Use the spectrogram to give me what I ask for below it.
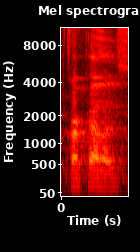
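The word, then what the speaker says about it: Karpelès: Karpeles.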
